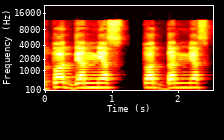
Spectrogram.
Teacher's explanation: य के बाद जो विसर्ग है उसके आगे स है तो इन दोनों को आपस में जोड़ देंगे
